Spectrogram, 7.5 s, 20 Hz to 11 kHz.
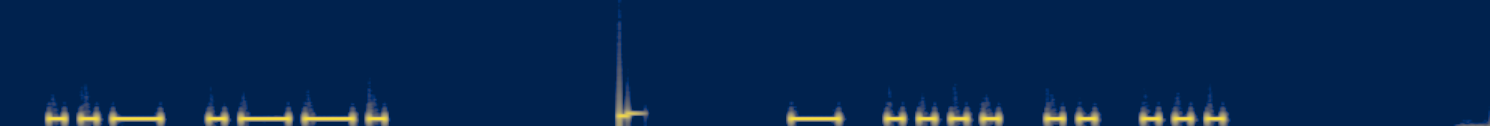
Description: Morse code, heard as a keyed tone, about 15 wpm, 700 Hz. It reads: UP THIS
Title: Sentences from Top 100 Words - New Word Drill - 15wpm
